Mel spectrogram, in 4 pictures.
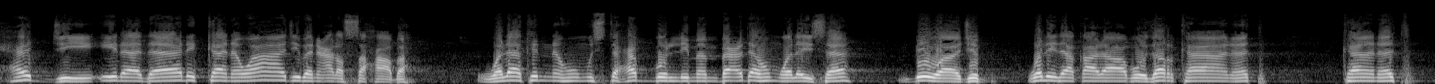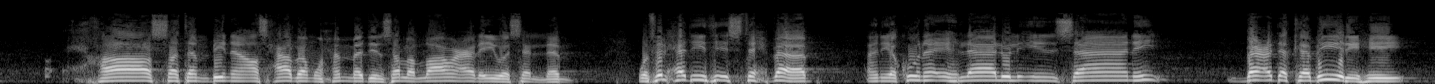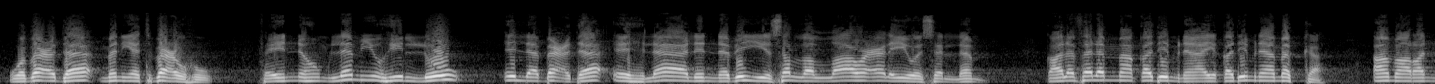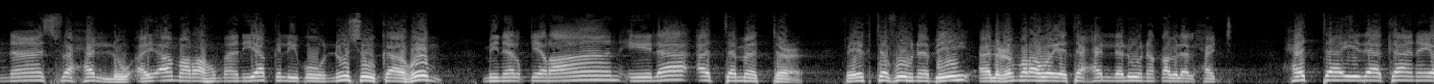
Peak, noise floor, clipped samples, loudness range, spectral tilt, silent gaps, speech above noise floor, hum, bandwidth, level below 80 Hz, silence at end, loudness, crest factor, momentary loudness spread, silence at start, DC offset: -2 dBFS; -52 dBFS; under 0.1%; 4 LU; -7.5 dB/octave; none; 37 dB; none; 11.5 kHz; -52 dBFS; 0 s; -16 LUFS; 14 dB; 8 LU; 0 s; under 0.1%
